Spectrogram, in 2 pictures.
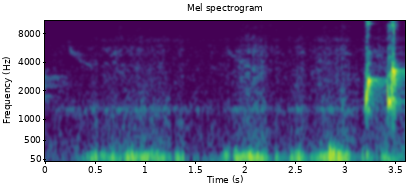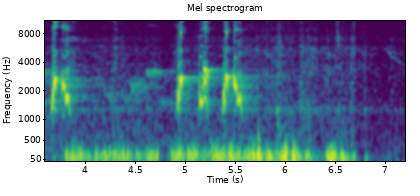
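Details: Wild-bird lure call of a bulbul: two short bursts of chattering notes a second apart, over constant low rumbling and handling noise.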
